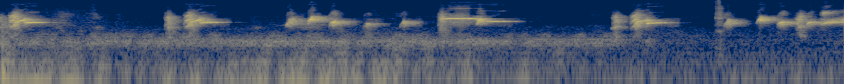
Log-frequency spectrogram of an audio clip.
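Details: Hand-reared greenfinch chick chirping repeatedly, high thin notes, some with a falling whistled tail, over a steady low electrical hum and faint thumps.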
